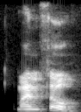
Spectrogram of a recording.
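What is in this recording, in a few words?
"mansuh", Malay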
